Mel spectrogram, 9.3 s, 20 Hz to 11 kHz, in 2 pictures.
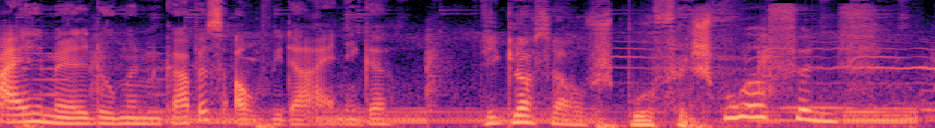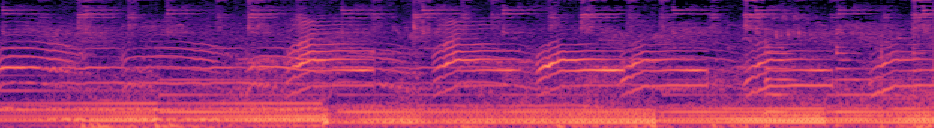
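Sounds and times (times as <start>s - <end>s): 
speech: 0.1s - 5.2s
stray cat meowing: 3.0s - 9.3s.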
